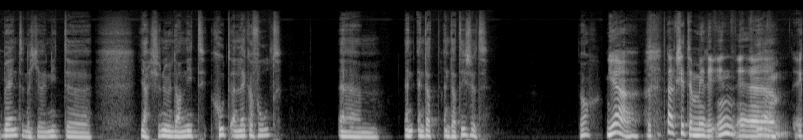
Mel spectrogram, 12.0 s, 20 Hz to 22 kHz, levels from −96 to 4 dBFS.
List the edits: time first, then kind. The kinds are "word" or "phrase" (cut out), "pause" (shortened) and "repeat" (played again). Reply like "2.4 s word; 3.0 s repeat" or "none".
9.0 s pause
